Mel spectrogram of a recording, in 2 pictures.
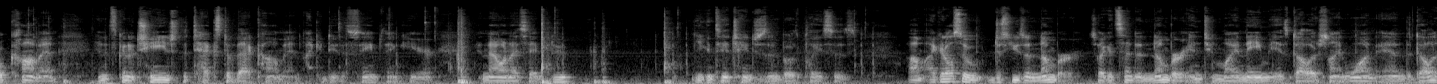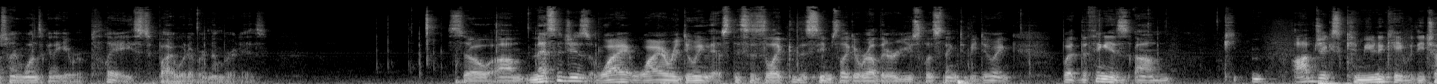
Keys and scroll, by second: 4.2 super+e.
